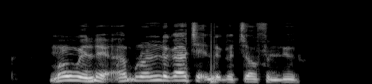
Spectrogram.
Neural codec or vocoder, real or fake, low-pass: codec, 16 kHz, 8 kbps, FreqCodec, larger model; fake; 7.2 kHz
